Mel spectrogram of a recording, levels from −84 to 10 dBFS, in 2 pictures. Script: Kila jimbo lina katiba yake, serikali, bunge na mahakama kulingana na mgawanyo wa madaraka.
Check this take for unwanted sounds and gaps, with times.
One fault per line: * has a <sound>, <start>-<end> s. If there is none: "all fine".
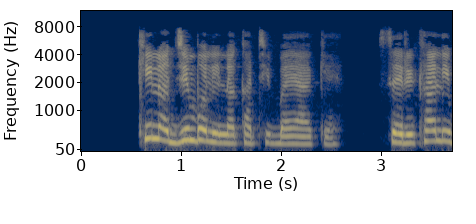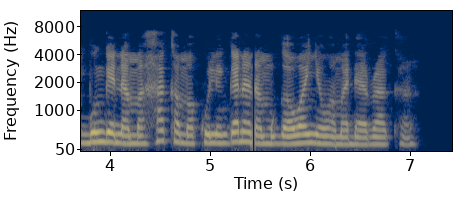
* has a dropout, 5.4-5.5 s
